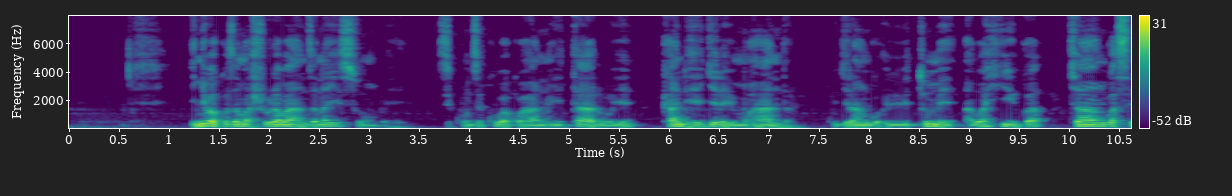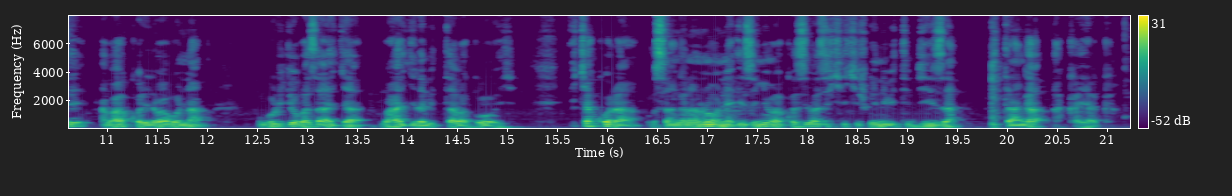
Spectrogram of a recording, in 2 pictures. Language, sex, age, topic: Kinyarwanda, male, 36-49, education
